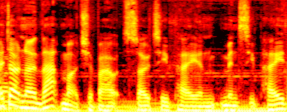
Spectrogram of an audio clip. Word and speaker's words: Sao Tome and Principe: Sao Tome and Principe.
